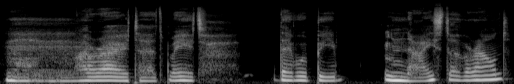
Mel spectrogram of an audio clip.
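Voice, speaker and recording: A woman's voice: fairly low pitch, little pitch movement, slow pace, mellow, slightly rough, dry recording, studio quality. A woman playing a grumpy, disdainful giantess with a blunt, grudging manner in an ASMR roleplay. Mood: reluctantly softening. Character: grumpy, disdainful giantess secretly softening toward tiny human pet.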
